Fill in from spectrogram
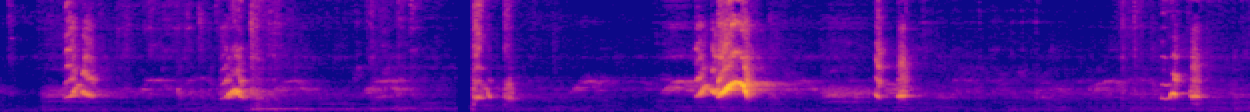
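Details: Pet cockatiel giving short chirps and squawks, single notes spaced irregularly a second or more apart, one louder rising note near the middle, in a quiet room.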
